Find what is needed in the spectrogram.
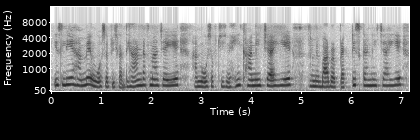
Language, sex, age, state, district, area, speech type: Urdu, female, 18-30, Bihar, Khagaria, urban, spontaneous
